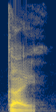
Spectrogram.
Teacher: Lui, il est un michemin entre un G dur et un K. Attention à ne pas souffler d'air quand tu le prononces, sinon c'est une autre lettre.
